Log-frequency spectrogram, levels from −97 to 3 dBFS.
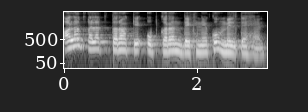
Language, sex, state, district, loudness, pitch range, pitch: Hindi, male, Jharkhand, Palamu, -17 LUFS, 145-200 Hz, 165 Hz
